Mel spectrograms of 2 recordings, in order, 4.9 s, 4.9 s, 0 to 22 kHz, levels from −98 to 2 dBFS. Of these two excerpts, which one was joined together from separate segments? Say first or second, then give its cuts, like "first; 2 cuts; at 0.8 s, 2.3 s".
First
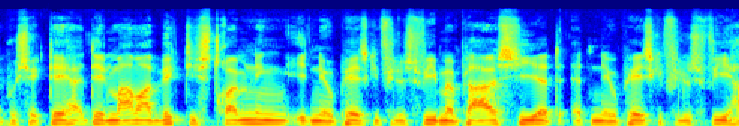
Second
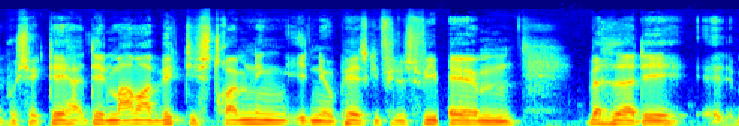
second; 1 cut; at 2.9 s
